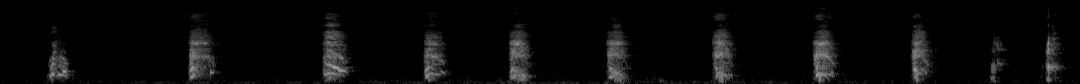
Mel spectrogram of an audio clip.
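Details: Coughing.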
